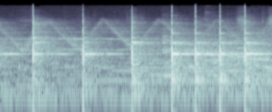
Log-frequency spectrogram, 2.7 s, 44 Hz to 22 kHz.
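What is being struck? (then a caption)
Stone slab struck with a hammer. A special stone at a UFO center is struck seven times, each hit giving a sharp attack and a high, bell-like ringing tone around 1.1 kHz that sustains between strikes, like a blacksmith at work. The stone is called a "pinkara stone."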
